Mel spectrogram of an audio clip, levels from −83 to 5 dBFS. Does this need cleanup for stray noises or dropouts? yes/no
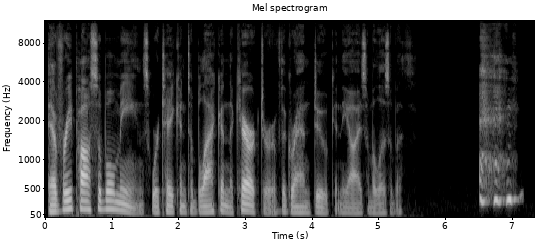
yes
